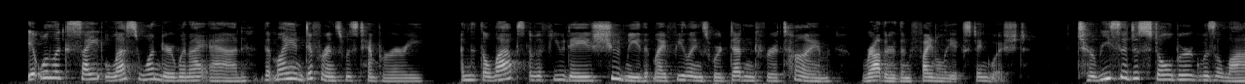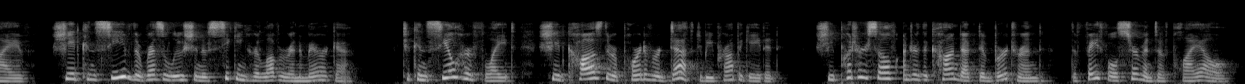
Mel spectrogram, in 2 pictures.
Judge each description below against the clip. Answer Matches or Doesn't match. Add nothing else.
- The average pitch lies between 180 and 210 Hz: Matches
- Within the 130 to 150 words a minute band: Doesn't match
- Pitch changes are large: Matches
